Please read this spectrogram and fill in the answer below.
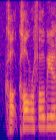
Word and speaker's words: coulrophobia: the fear of clowns was it coulrophobia yeah c-o-u-l-r-o phobia yeah chorophobia c-o-u-l-r-o and then the word phobia at the end like i said i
